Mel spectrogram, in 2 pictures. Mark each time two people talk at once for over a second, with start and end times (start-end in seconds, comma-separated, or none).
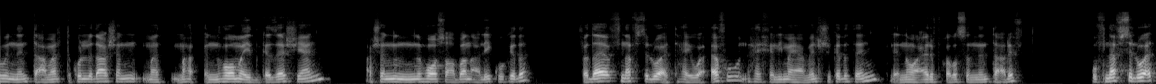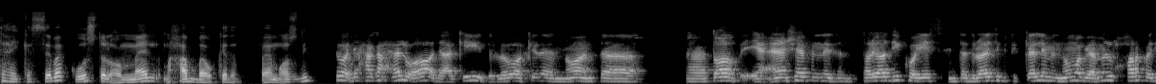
none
